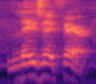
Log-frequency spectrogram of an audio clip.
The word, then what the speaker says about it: laissez-faire: let's let's do that it's called this is pronounced laissez faire smith's philosophy of freeing merchants and traders from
